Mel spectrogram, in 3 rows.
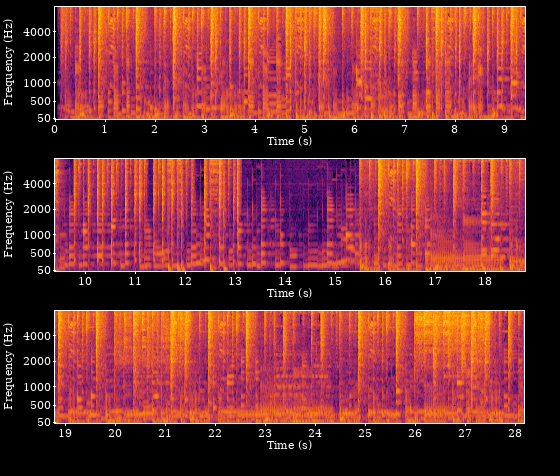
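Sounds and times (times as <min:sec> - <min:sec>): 
drum and bass music: 0:00.0 - 0:13.7, 0:15.4 - 0:28.1.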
